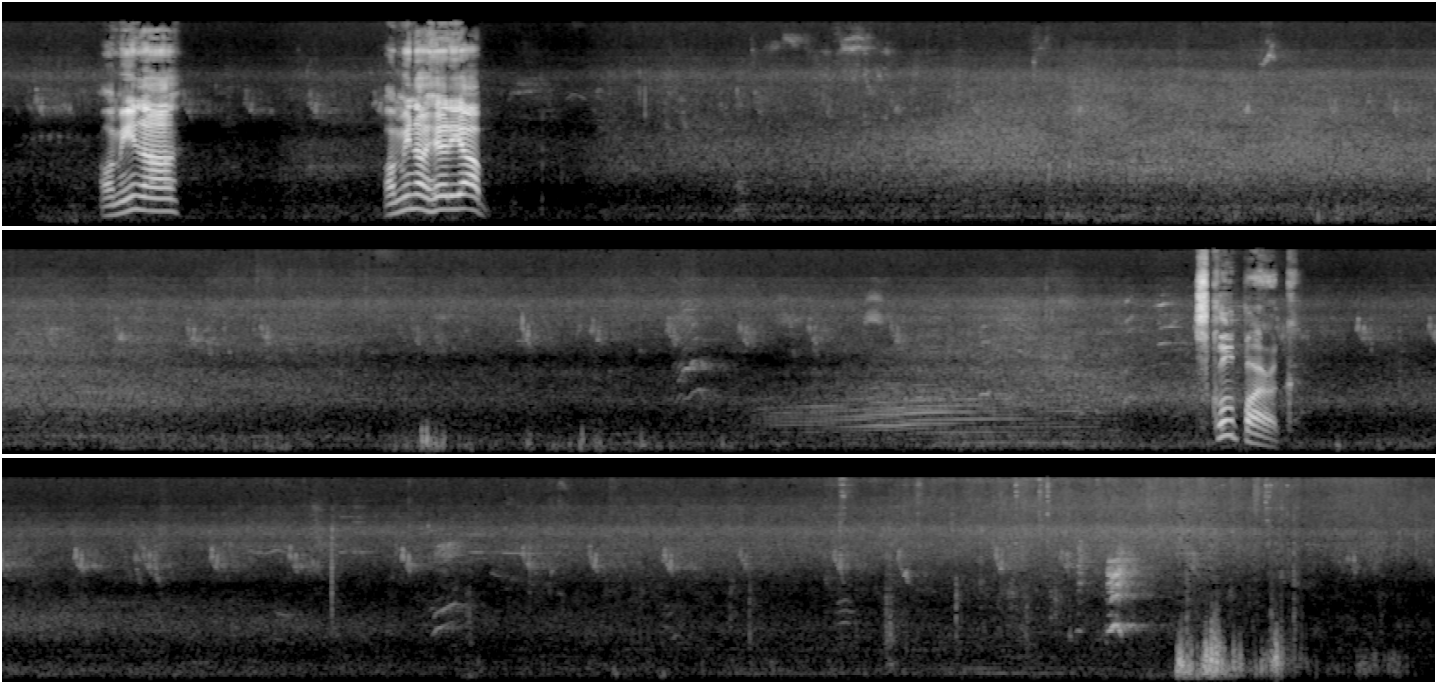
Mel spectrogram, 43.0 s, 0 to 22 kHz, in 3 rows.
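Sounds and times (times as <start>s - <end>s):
vehicle engine hum: 20.3s - 30.7s.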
